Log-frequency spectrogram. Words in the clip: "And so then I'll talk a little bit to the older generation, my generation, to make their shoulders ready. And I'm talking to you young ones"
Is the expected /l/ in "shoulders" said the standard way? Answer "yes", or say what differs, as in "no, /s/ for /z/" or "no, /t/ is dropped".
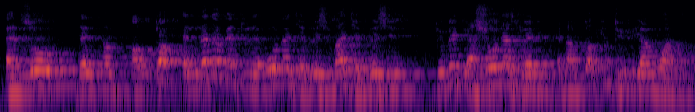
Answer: no, /l/ is dropped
